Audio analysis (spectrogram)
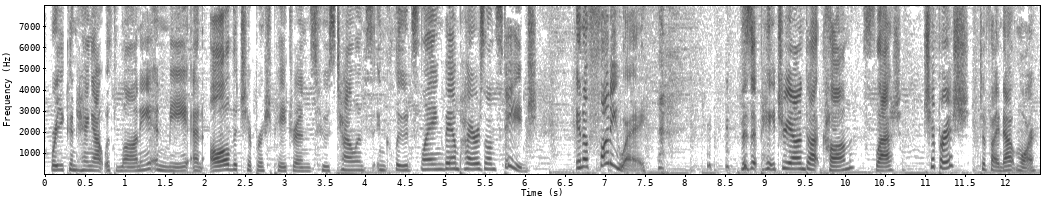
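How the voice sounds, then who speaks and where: A woman's voice: mid-range voice, lively intonation, normal speed, faint music behind. A woman chatting casually as a podcast co-host, informal and amused in manner. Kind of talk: casual chat about a TV show.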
